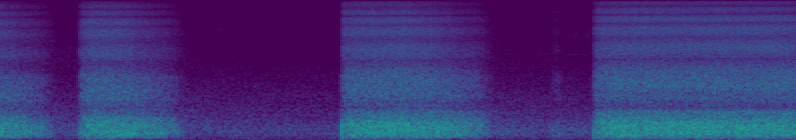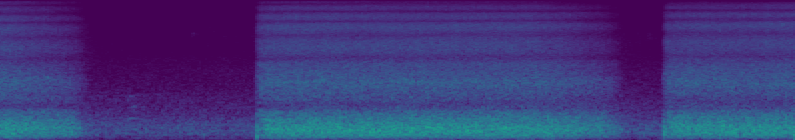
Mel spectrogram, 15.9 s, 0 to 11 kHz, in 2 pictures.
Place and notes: Lithuania, Utena, hot air baloon over forest
sounds from Lithuanian XIX hot air balloons championship
8 July 2011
